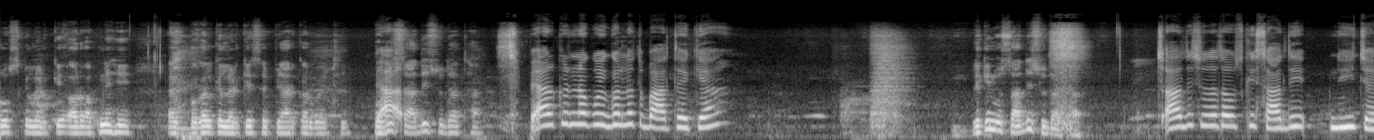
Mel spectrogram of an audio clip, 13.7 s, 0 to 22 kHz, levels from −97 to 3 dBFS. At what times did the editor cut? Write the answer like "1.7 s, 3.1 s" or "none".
none

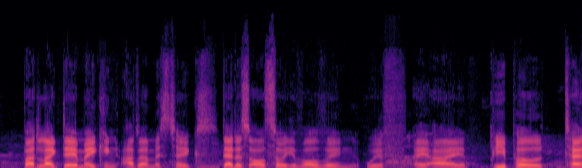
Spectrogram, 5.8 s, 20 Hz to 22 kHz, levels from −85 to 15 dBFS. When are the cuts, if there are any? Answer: 2.1 s

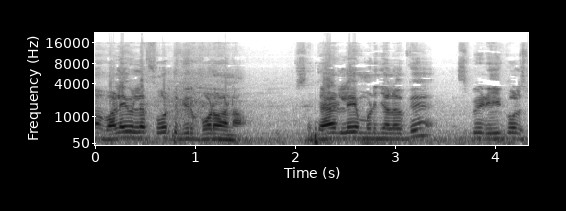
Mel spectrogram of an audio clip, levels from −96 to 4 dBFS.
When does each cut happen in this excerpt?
none

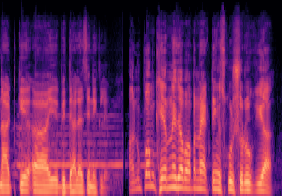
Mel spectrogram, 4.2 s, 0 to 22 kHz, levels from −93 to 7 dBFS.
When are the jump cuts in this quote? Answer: 2.0 s

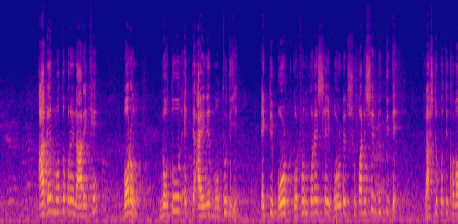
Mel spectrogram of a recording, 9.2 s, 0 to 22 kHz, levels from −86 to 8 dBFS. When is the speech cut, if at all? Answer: none

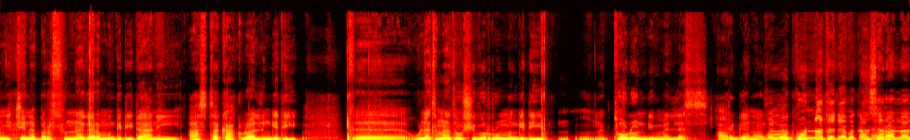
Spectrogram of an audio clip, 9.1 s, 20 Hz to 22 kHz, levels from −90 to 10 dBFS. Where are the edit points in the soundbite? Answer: 7.7 s

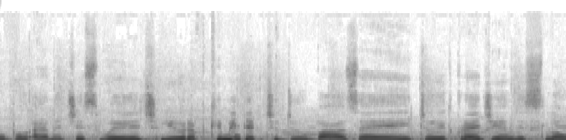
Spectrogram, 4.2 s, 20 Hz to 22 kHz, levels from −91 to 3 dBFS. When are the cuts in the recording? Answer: 1.2 s

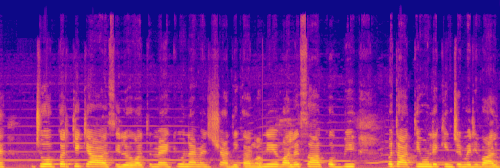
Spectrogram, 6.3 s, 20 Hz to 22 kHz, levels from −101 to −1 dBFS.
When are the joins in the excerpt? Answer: 3.3 s

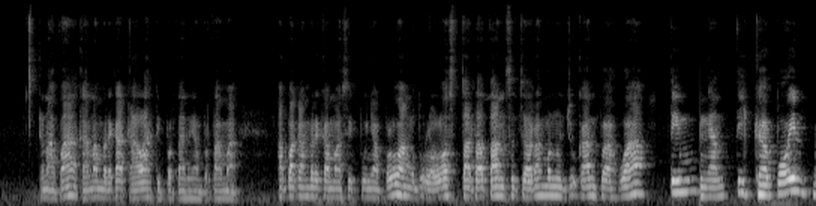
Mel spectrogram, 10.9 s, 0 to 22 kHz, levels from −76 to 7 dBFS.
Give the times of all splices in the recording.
6.1 s, 8.7 s, 9.3 s

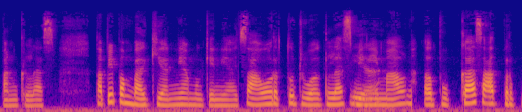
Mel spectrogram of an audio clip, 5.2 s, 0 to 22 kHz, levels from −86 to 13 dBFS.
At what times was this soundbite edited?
2.3 s, 4.1 s

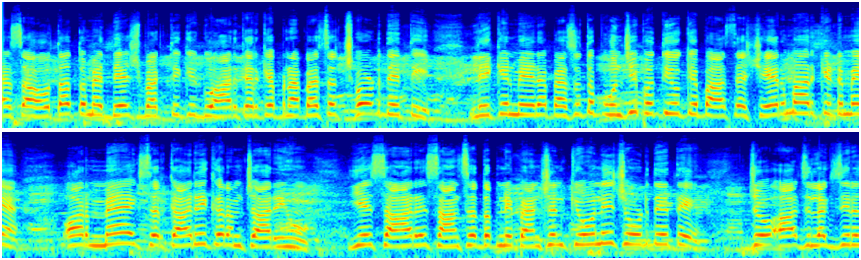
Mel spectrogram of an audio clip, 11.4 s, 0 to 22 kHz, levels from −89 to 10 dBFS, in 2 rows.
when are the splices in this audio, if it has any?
none

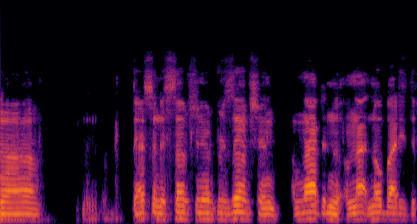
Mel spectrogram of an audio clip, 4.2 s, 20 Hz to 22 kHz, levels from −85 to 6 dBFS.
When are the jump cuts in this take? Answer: none

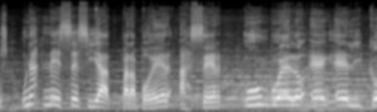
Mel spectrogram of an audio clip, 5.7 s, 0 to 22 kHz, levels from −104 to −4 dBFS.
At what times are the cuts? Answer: none

